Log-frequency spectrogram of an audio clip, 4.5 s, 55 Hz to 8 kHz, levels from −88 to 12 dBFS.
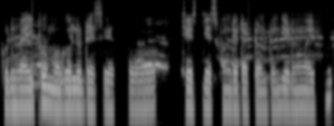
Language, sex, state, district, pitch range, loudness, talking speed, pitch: Telugu, male, Telangana, Karimnagar, 110-120 Hz, -29 LUFS, 135 wpm, 115 Hz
